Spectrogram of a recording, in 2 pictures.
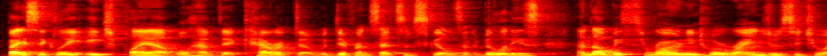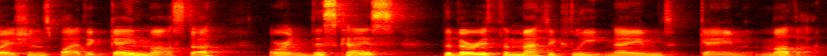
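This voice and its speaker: The host of a tabletop game review channel explains things in a measured, mid-pitched voice. His narration feels semi-scripted, and he speaks into a large microphone in front of him while the reverberant room adds a clear echo.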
